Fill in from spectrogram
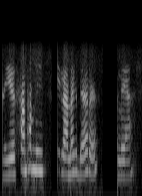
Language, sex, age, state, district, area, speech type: Bodo, female, 30-45, Assam, Udalguri, urban, conversation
